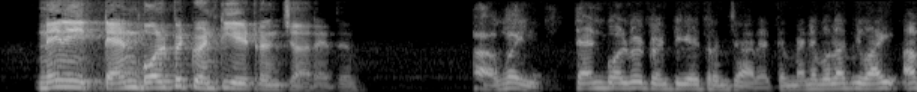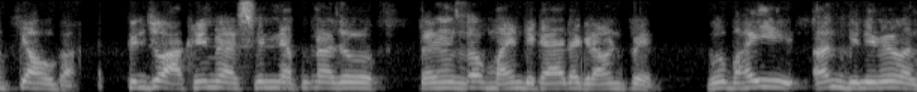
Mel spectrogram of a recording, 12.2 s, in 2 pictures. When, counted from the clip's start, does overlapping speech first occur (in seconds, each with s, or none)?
none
